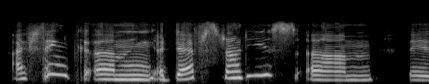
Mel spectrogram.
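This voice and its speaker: A woman's fairly high voice, dry and close with no echo, over a quiet background. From Germany. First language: German. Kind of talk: webinar lecture Q&A. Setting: online webinar. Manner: halting, many fillers.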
